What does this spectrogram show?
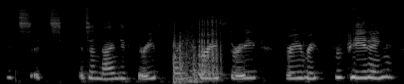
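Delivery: high, soft, stammering reply; timid student tripping over the number; mock terrified. Student telling scary teacher her grade, mock terrified. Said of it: "'cause obviously I was terrified of her".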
